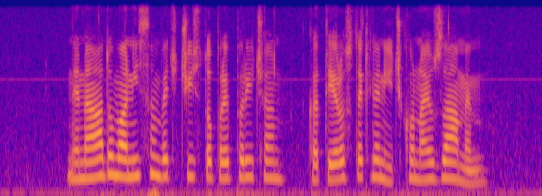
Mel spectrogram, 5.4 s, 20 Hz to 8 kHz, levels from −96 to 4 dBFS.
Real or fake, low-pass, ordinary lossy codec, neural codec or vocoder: real; 7.2 kHz; none; none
